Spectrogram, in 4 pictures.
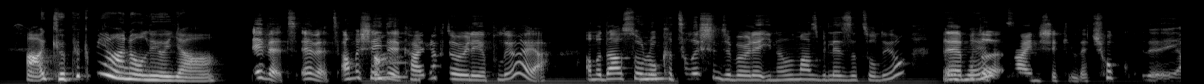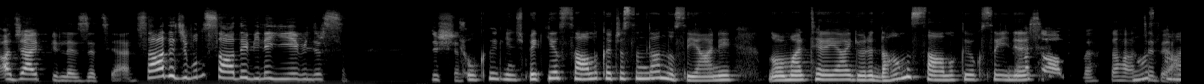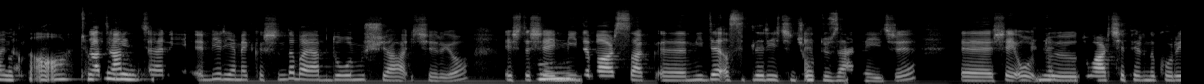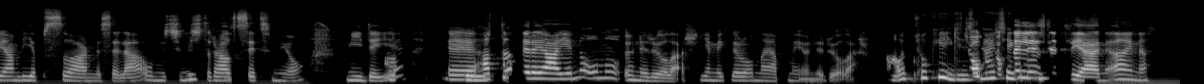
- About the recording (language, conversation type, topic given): Turkish, unstructured, Hiç denemediğin ama merak ettiğin bir yemek var mı?
- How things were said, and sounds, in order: mechanical hum; other background noise; distorted speech; surprised: "A, a, çok ilginç"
